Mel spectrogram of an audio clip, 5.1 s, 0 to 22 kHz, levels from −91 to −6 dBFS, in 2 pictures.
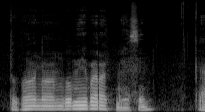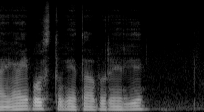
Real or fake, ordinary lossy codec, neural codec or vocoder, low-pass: fake; none; codec, 44.1 kHz, 3.4 kbps, Pupu-Codec; none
